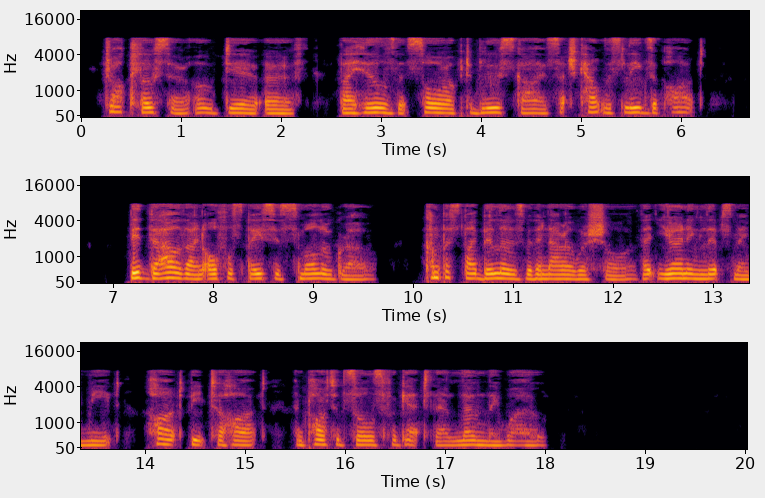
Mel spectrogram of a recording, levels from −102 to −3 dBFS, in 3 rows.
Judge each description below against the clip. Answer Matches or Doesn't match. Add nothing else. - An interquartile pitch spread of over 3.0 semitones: Doesn't match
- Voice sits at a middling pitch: Matches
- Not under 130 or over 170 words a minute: Matches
